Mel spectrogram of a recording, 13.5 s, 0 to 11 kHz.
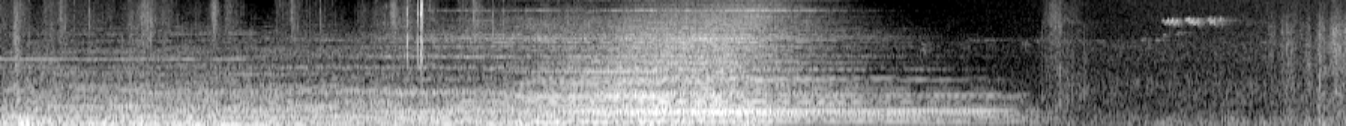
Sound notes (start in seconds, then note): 0.0 suspense music; 4.0 ratchet's gun clicks; 9.0 birds chirping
